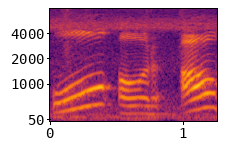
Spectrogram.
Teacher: ओ औ का उच्चारण स्थान क्या है? कंठ और ओष्ठ है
